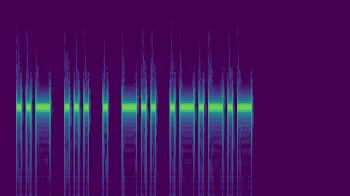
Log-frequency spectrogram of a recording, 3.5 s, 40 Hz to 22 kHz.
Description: Morse code, heard as a keyed tone, about 25 wpm, 700 Hz. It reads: USED.
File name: practice / 25wpm / Sentences with 9-Word Phrases - 25wpm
